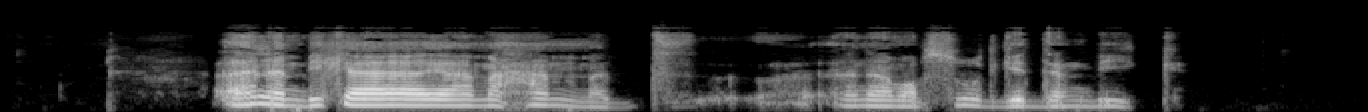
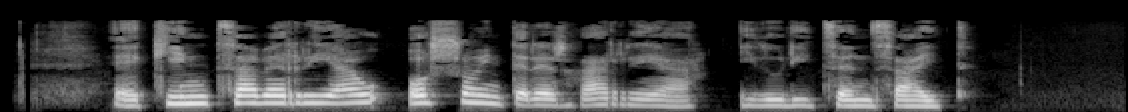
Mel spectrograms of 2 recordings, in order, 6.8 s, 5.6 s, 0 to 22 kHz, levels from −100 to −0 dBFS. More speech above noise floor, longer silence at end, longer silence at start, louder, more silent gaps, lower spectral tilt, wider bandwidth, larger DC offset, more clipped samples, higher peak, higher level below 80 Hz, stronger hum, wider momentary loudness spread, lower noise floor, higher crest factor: first, over 67 dB vs 54 dB; first, 1.2 s vs 0.8 s; first, 1.1 s vs 0.6 s; about the same, -22 LUFS vs -21 LUFS; neither; about the same, -6 dB/octave vs -5.5 dB/octave; second, 7.8 kHz vs 11.5 kHz; neither; neither; about the same, -4 dBFS vs -2 dBFS; first, -62 dBFS vs -76 dBFS; neither; first, 23 LU vs 11 LU; first, under -90 dBFS vs -74 dBFS; about the same, 20 dB vs 20 dB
